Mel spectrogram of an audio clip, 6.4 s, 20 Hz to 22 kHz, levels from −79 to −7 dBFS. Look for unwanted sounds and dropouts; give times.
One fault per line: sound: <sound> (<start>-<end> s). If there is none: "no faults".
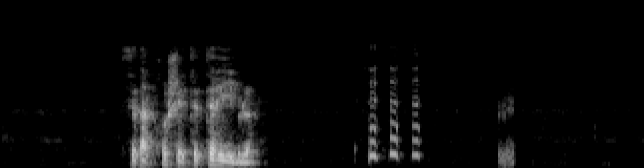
sound: laugh (3.5-4.2 s)
sound: laugh (5.0-5.2 s)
